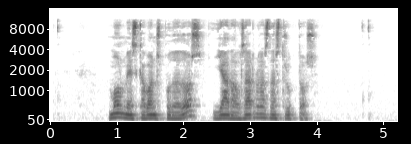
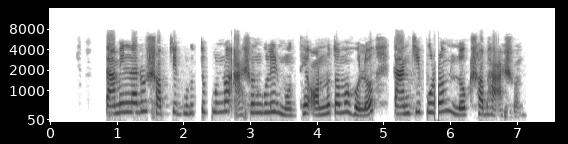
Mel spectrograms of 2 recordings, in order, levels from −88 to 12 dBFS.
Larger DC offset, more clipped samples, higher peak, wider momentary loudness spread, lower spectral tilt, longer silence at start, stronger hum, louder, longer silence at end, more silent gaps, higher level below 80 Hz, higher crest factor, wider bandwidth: neither; neither; second, -4 dBFS vs 0 dBFS; first, 26 LU vs 8 LU; first, -4 dB/octave vs -2 dB/octave; second, 0.1 s vs 0.85 s; neither; second, -25 LUFS vs -15 LUFS; first, 1.25 s vs 0.55 s; second, none vs 2.20-2.25 s; first, -50 dBFS vs -62 dBFS; first, 24 dB vs 16 dB; first, 11.5 kHz vs 8 kHz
